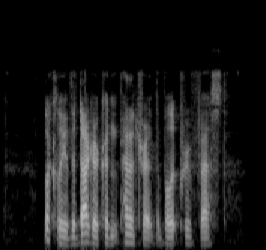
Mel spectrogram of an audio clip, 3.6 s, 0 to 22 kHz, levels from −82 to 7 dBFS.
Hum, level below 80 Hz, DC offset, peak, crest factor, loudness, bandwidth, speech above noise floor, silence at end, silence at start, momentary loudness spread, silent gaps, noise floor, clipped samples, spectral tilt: none; -72 dBFS; under 0.1%; -2 dBFS; 26 dB; -25 LUFS; 9.8 kHz; 41 dB; 0.6 s; 0.6 s; 10 LU; none; -67 dBFS; under 0.1%; -3.5 dB/octave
